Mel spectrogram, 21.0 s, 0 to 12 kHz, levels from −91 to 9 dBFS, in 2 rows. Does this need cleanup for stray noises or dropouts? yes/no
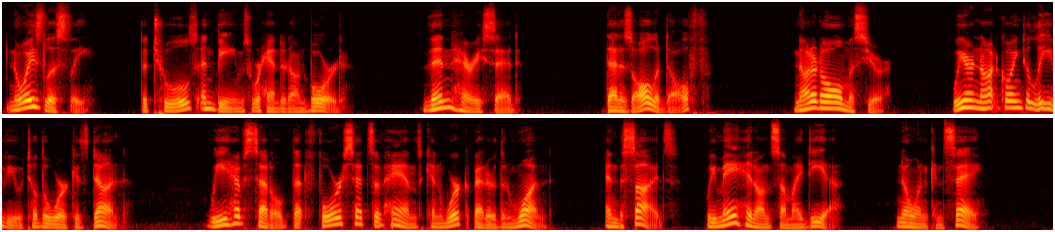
no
